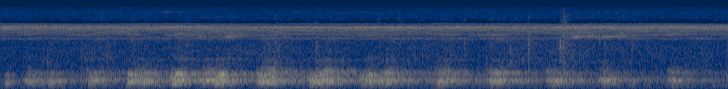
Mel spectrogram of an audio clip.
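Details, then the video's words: Howler monkey in Costa Rican jungle at dawn, producing fast, deep, gravelly roaring pulses in quick succession, accompanied by a steady high-pitched drone of insects. "Dawn in Costa Rica jungle - Howler monkey sounds"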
